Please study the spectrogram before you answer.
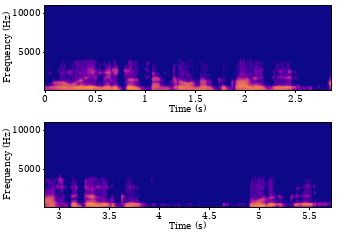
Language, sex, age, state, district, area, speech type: Tamil, male, 18-30, Tamil Nadu, Vellore, rural, conversation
